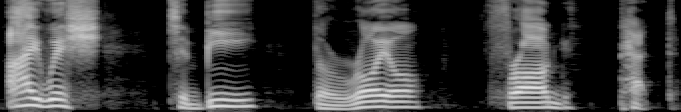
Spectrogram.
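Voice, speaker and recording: A man's voice: fairly high pitch, lively intonation, drawn-out words, smooth, dry recording, studio quality. A man voicing a hideous magic talking frog who bargains insistently with a princess in a spoken fairy tale.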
